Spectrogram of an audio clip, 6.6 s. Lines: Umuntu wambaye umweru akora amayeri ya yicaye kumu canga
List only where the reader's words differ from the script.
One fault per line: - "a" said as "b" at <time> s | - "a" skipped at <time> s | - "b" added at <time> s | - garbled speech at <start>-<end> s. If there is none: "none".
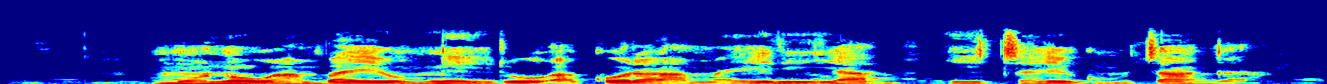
none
